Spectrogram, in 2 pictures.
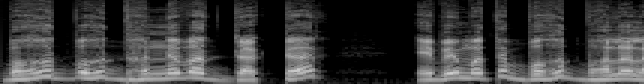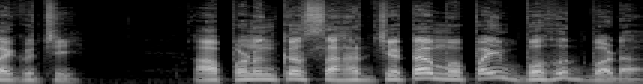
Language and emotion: Odia, happy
